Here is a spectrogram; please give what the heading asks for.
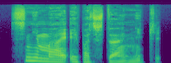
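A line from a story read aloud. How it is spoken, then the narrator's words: Sultry rasp. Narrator (Russian): сексуально прохрипела маркиза Данемен Суивер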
